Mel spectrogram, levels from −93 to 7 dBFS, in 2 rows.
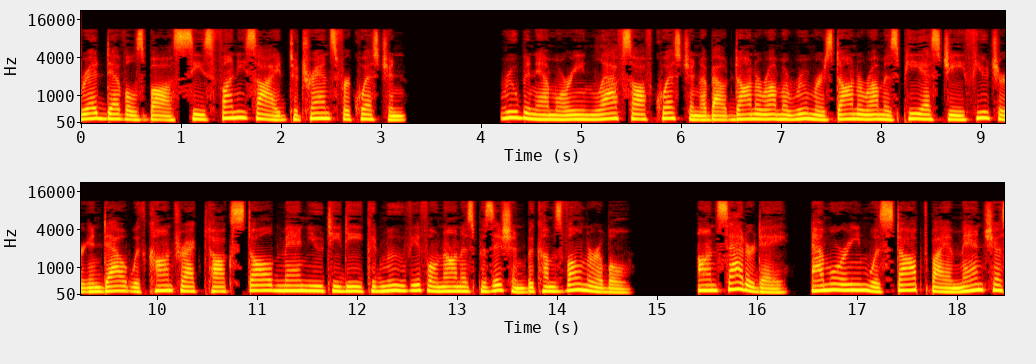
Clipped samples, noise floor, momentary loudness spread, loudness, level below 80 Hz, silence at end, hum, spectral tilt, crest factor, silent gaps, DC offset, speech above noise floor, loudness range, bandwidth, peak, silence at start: under 0.1%; under -90 dBFS; 5 LU; -19 LUFS; -62 dBFS; 0 s; none; -5.5 dB/octave; 14 dB; none; under 0.1%; over 72 dB; 2 LU; 12 kHz; -4 dBFS; 0 s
